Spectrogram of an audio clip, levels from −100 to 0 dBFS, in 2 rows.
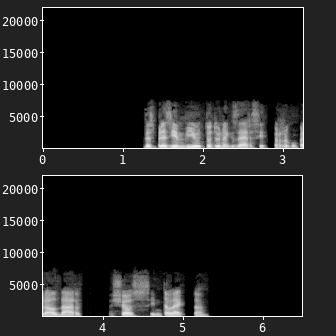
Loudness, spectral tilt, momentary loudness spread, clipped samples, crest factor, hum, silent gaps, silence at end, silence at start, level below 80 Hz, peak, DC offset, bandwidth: -18 LUFS; -6.5 dB/octave; 14 LU; under 0.1%; 18 dB; none; 2.83-2.89 s, 3.75-4.06 s, 5.05-5.13 s; 1.2 s; 1.25 s; -62 dBFS; -2 dBFS; under 0.1%; 7 kHz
